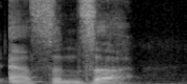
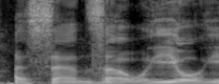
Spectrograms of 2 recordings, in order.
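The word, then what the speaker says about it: Essensa: Bob Asenza, is that how you pronounce it? Because I always pronounced it Essenza. – Asenza.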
